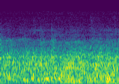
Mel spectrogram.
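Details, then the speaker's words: Old tender-driven model locomotive Ringfield motor after the tender was simply oiled, on track: low, steady, even whir with no squeal or screech; now running smooth and quiet. "silence it's lovely and the flyer scotsman's exactly the same it runs better now than it has done for years"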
